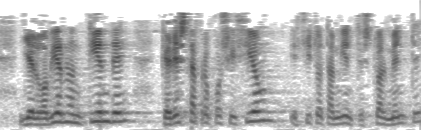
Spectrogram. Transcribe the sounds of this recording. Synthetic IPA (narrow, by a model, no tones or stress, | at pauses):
ie̞lɣ̞o̞βje̞ɾnoent̪je̞nd̪e̞ke̞ðe̞st̪apɾo̞po̞siθjo̞ŋiθit̪ot̪ambje̞nt̪e̞st̪walmẽ̞nt̪e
